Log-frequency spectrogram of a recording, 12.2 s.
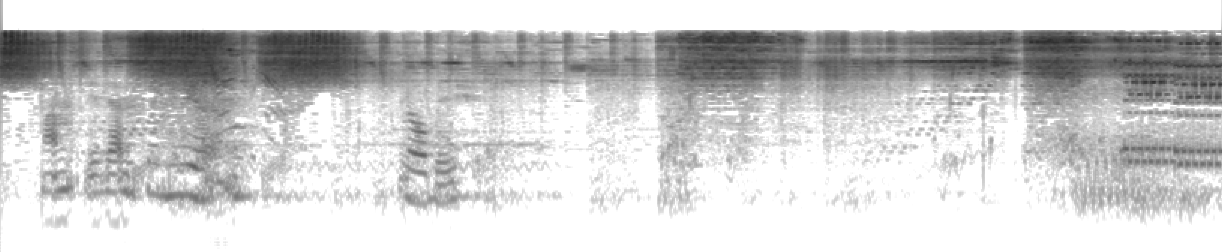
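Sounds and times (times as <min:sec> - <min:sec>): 
speech: 0:00.0 - 0:02.7, 0:04.0 - 0:04.9
noisy wash of video game sound: 0:00.0 - 0:12.2
phone message notification tone chimes: 0:11.2 - 0:12.2.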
